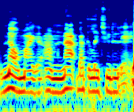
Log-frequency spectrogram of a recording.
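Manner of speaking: low-voiced, understated refusal; imitating male friend. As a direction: drop the voice to play him saying no. Friend refusing to let her out.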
